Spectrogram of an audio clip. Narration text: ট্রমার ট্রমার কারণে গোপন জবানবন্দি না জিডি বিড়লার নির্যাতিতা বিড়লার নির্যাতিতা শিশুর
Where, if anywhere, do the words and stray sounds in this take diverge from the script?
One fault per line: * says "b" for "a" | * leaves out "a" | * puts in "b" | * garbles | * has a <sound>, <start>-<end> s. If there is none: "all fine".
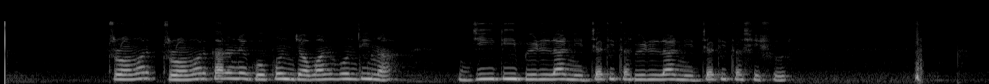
* has a whoosh, 9.1-9.3 s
